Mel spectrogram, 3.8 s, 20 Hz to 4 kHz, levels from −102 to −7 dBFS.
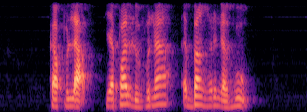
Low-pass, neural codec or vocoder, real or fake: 3.6 kHz; vocoder, 22.05 kHz, 80 mel bands, HiFi-GAN; fake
